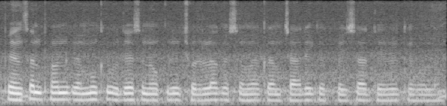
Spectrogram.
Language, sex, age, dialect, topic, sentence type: Bhojpuri, male, 18-24, Southern / Standard, banking, statement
